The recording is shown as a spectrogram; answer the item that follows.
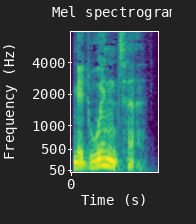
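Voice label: "midwinter", British English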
